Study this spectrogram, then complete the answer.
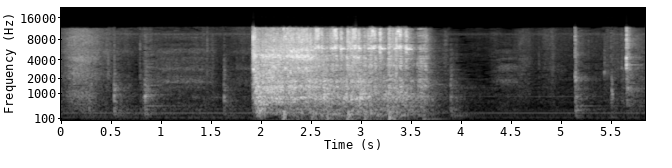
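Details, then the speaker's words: John Deere 111 hydro lawn tractor, fed from an external tank: cranks, fires and roars briefly then sputters with backfire; no-start traced to a failed fuel pump. "I backtracked my fuel delivery problem to a fuel pump that doesn't want to work."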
